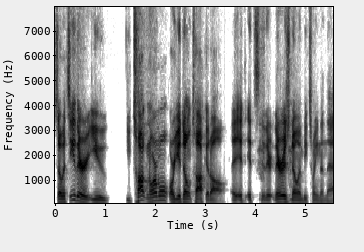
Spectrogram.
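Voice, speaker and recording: A man's animated, medium-pitched voice with very wide pitch swings and vocal fry, at a moderate pace, dry and close with no echo on a very clean recording with a silent background. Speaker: paranormal investigator. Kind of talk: interview Q&A.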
